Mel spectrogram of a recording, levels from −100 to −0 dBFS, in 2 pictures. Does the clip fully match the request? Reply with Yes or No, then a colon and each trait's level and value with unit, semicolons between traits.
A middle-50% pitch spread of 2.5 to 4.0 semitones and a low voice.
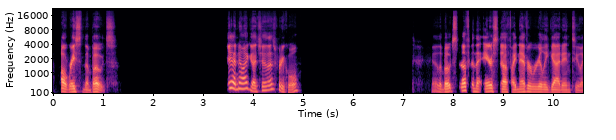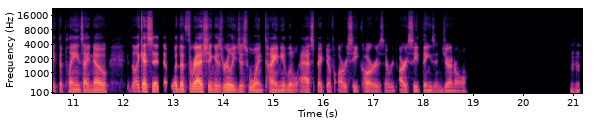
No: average, 5.0 semitones; low, 110 Hz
